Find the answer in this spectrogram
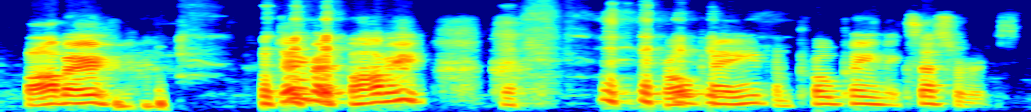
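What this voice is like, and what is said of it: Hank Hill impression. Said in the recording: “that bulldog would look like fucking Hank Hill ... do your impression.”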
